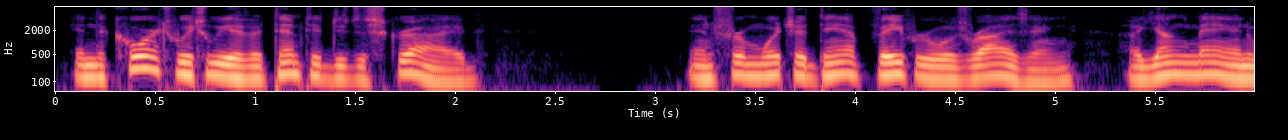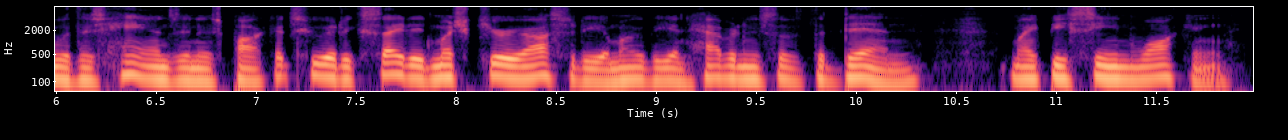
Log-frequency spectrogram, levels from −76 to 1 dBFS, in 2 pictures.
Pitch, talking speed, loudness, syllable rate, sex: 125 Hz, 205 wpm, -18 LUFS, 5.7 syllables/s, male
